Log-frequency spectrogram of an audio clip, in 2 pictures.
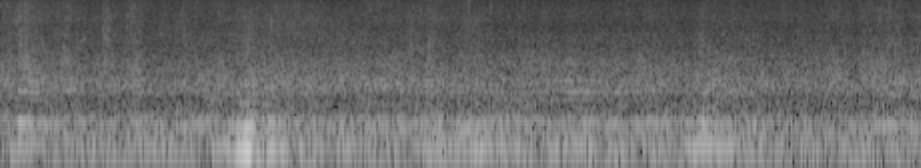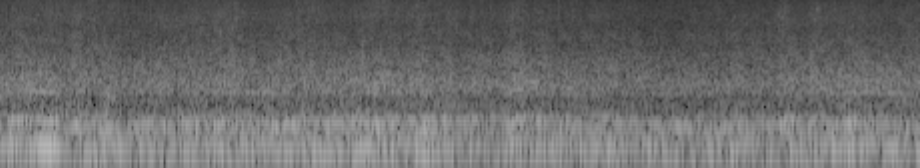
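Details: Swarm of bees out of the hive producing an unbroken layered buzz, low and steady, with individual wingbeat tones drifting slightly in pitch over nearly twelve seconds.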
